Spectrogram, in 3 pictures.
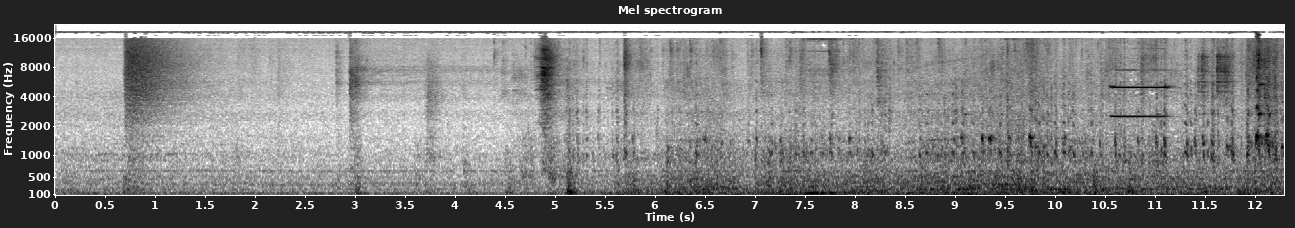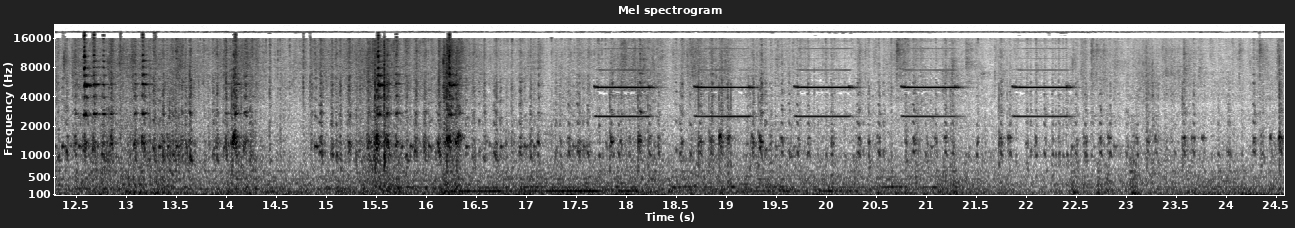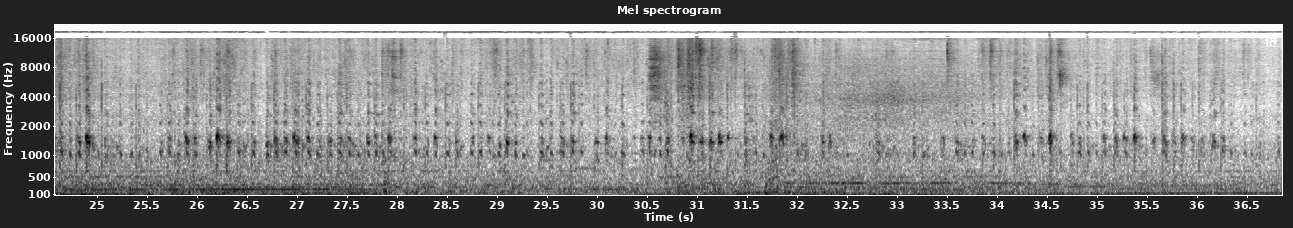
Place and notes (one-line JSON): {"title": "Gyeongju-si, South Korea - Bus ride", "date": "2016-10-06 14:30:00", "description": "Public bus ride in Gyeongju City", "latitude": "35.84", "longitude": "129.21", "altitude": "39", "timezone": "Asia/Seoul"}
